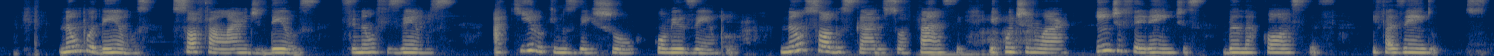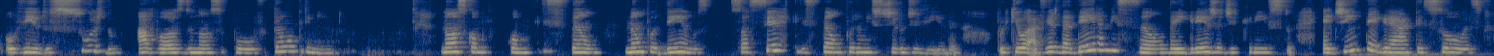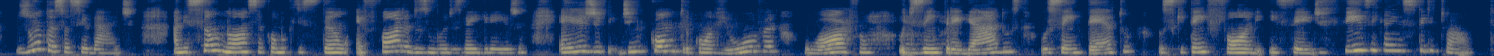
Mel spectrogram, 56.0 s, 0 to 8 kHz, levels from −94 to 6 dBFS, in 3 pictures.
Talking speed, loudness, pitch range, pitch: 110 wpm, -33 LUFS, 200-235 Hz, 215 Hz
